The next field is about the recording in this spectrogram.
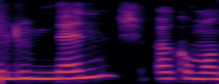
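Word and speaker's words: Lum'en: Lumnen, je ne sais pas comment tu le prononces, Laurent. L'humaine, oui. Lumen, voilà.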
